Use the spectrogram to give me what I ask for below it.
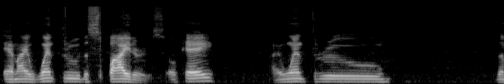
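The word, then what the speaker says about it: SPDR: these are called the spiders SP PDR they just pronounce it spiders don't ask me why but these are the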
